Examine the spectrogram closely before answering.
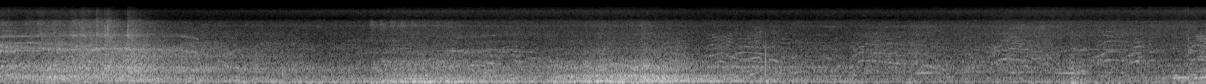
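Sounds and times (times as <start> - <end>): amusement ride rushing past: 0.0 - 8.6.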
